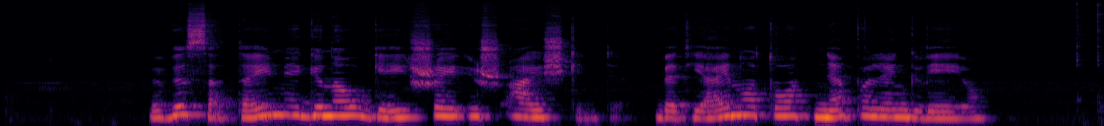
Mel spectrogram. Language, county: Lithuanian, Alytus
